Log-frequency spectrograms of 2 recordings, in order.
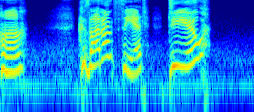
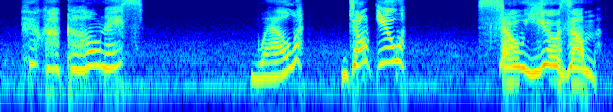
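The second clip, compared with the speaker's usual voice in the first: seething, ire-filled, angry tone; 3 semitones higher than usual. A woman character addresses the men around her: angry. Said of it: "you can hear the ire in her voice".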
